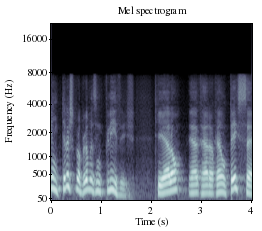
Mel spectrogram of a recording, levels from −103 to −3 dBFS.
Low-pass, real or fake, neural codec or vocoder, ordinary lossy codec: none; fake; codec, 16 kHz, 0.5 kbps, FunCodec, trained on Chinese and English, 25 frames a second; none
